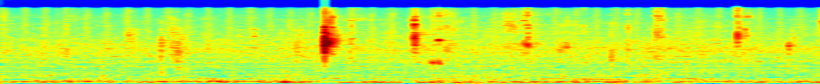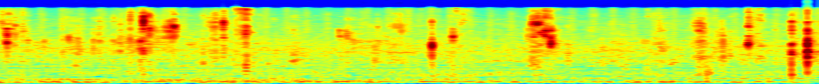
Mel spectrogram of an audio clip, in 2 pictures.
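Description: Several people biting and chewing crispy fried chicken, with scattered small crunches and mouth clicks over a low steady hum.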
